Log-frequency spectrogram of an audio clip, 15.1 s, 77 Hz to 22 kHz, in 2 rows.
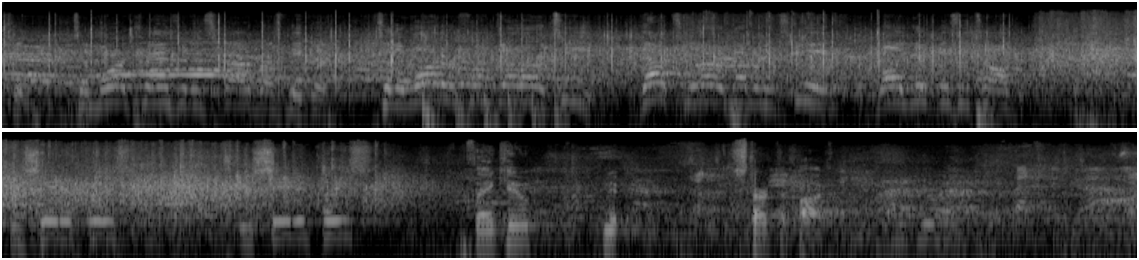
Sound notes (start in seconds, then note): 4.5 applause; 11.3 applause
